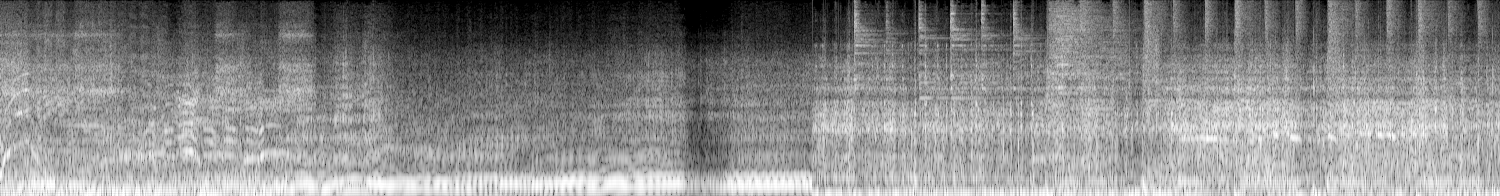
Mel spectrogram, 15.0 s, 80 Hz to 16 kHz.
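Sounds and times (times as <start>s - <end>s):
race vehicle engine accelerating: 0.0s - 15.0s
rough noisy sound: 7.2s - 15.0s.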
